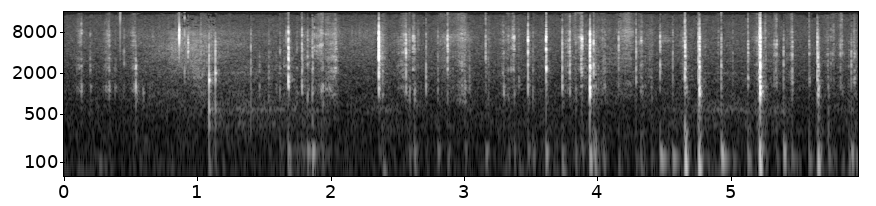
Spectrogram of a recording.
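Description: A closed, hand-sized Too Faced chocolate-bar style eyeshadow palette in a thin, hollow, flat rectangular metal tin is held close and tapped with long red-painted nails. Quick, irregular taps give short, dry clicks with a low hollow knock and bright tips that stop at once with no ring. The taps start soft and grow louder and denser toward the end.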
